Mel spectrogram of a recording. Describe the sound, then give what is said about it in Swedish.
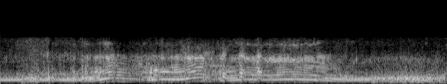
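A car engine runs steadily and loudly throughout, its low droning hum rising and falling slightly in pitch as the revs waver, without a break. “Jag eh, måste stänga av motorn.”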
